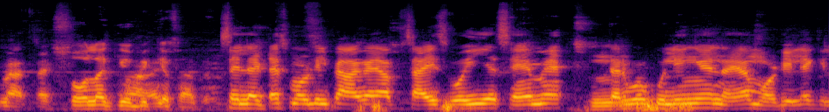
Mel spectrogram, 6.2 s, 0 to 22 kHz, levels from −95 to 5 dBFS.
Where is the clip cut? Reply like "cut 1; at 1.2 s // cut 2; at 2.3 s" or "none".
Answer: cut 1; at 1.6 s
